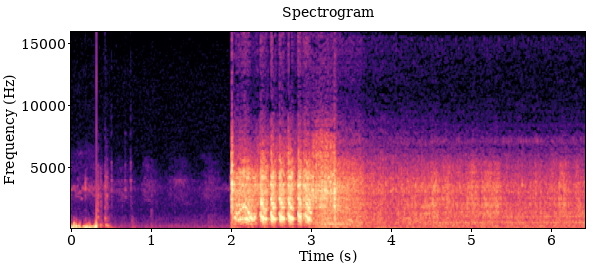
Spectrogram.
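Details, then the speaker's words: Toyota 1MZ-FE V6 after engine repair, following a fix of an exhaust manifold leak; it cranks briefly, catches and settles into a smooth, even idle with no exhaust ticking, before warm-up. "No more exhaust leak, yay."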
